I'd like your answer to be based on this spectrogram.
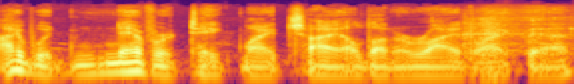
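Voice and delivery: put-on angry voice. Retelling a young son's reply after a roller coaster ride: imitating an angry reply. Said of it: "angrily looked up at me and said".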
